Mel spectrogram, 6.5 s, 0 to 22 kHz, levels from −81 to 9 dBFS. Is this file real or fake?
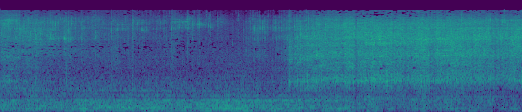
real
